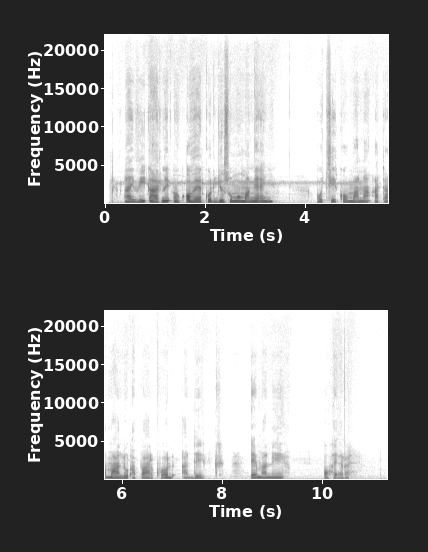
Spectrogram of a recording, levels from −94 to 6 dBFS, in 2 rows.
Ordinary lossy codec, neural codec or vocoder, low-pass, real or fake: none; codec, 44.1 kHz, 7.8 kbps, Pupu-Codec; none; fake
